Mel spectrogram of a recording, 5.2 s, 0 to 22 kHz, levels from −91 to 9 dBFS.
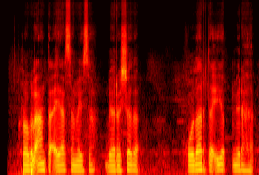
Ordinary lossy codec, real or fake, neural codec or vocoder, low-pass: none; fake; codec, 44.1 kHz, 7.8 kbps, Pupu-Codec; none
